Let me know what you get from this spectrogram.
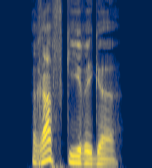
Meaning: inflection of raffgierig: 1. strong/mixed nominative/accusative feminine singular 2. strong nominative/accusative plural 3. weak nominative all-gender singular
- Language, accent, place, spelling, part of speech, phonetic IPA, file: German, Germany, Berlin, raffgierige, adjective, [ˈʁafˌɡiːʁɪɡə], De-raffgierige.ogg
